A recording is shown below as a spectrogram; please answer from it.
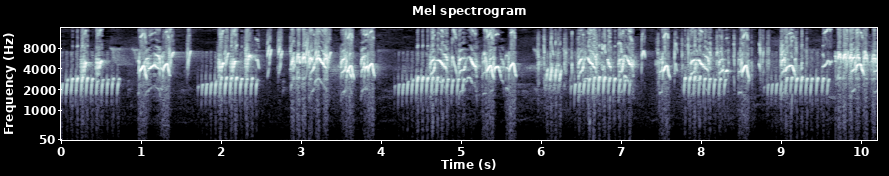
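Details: Asian glossy starling lure call meant to attract birds: buzzy rattling trills alternating with sharp squeaky chirps and whistled notes, in repeated bursts roughly every two seconds, loud and high-pitched.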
